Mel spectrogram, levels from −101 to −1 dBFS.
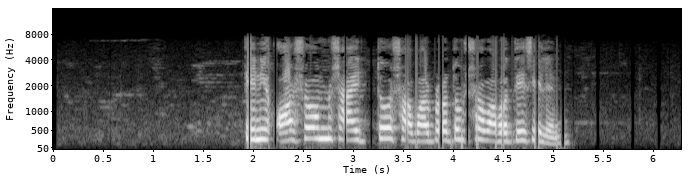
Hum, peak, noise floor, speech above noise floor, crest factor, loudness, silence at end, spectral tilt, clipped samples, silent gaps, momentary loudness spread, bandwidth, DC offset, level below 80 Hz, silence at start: none; -2 dBFS; -57 dBFS; 44 dB; 14 dB; -13 LUFS; 1.15 s; -5 dB/octave; under 0.1%; none; 8 LU; 7.6 kHz; under 0.1%; -54 dBFS; 1.95 s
